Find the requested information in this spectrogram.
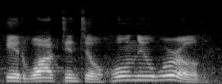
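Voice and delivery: ordinary delivery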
